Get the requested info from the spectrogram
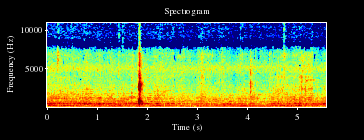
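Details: Honey bees from a wild colony while wild honey is being harvested, giving a continuous low droning buzz with a single sharp knock near the middle.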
